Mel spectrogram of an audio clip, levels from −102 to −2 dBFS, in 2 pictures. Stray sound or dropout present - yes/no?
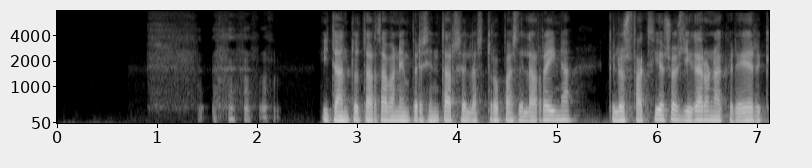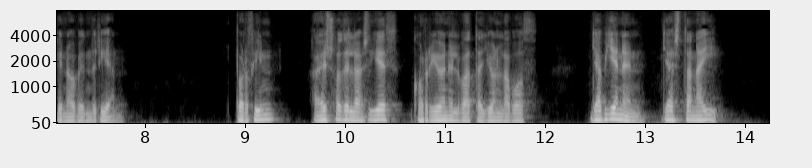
yes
